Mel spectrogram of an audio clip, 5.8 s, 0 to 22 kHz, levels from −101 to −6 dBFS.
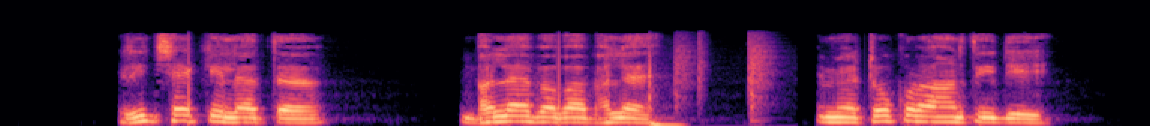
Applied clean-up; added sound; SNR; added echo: none; Drum kit; 11 dB; none.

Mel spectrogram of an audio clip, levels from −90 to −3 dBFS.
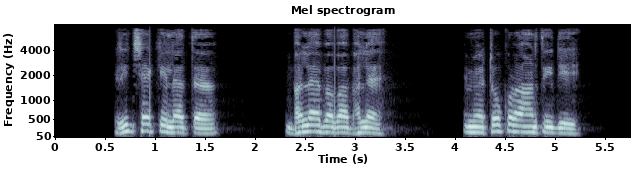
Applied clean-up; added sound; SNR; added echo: none; none; none; none.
